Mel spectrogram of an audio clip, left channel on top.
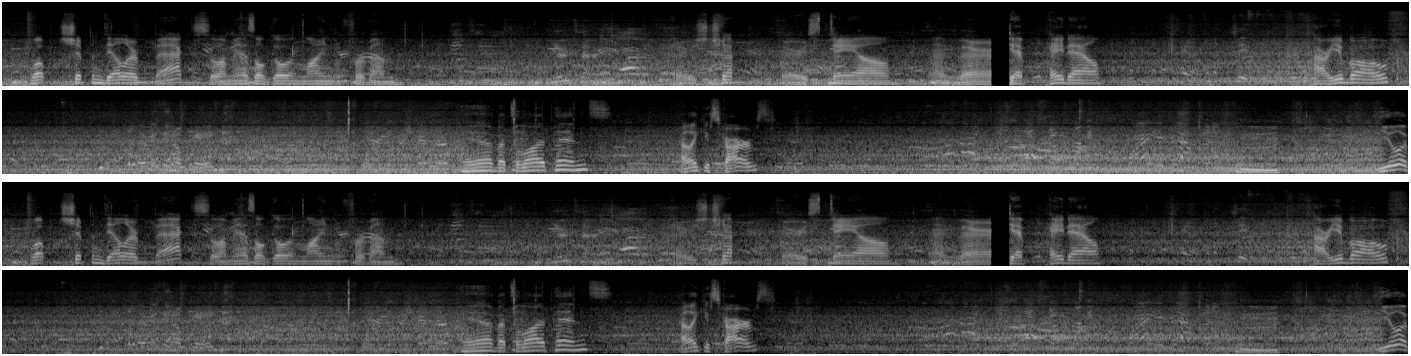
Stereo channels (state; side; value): quieter; right; 5.8 dB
